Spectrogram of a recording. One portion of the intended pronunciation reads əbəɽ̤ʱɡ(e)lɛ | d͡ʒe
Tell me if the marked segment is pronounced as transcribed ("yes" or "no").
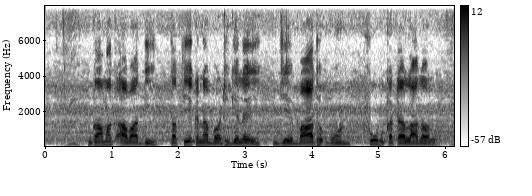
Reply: yes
